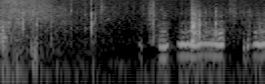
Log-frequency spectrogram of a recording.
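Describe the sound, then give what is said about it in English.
Chickens clucking in a chicken coop: scattered short clucks give way to a few louder, drawn-out warbling calls near the end, with no voices. “wow, what a beautiful chicken coop.”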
